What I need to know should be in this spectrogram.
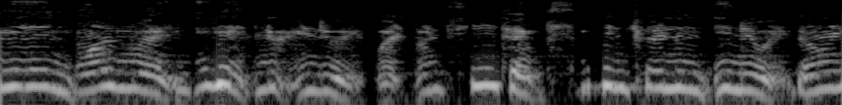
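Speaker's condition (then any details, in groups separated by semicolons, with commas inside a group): Cerebral palsy; wheelchair; uses phone to speak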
